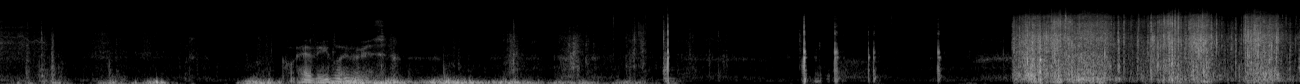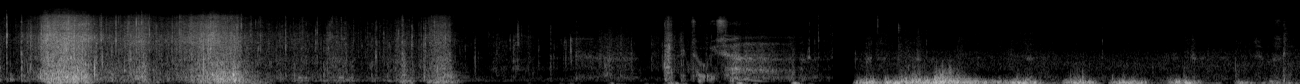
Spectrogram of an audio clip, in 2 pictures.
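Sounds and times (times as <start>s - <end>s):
rubbish rustling and crinkling: 10.1s - 18.7s.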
